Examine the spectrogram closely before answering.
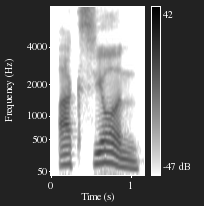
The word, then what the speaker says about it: acción: "Acción". So, here, this first C in Spanish sounds like a K.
